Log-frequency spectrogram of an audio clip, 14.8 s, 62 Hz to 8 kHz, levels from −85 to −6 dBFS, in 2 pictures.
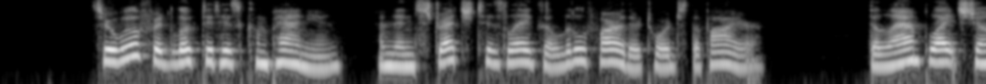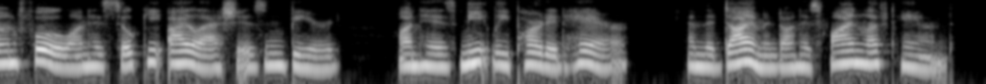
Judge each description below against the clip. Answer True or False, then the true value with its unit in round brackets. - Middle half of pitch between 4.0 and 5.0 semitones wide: True (4.3 semitones)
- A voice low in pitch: False (190 Hz)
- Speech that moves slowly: False (165 wpm)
